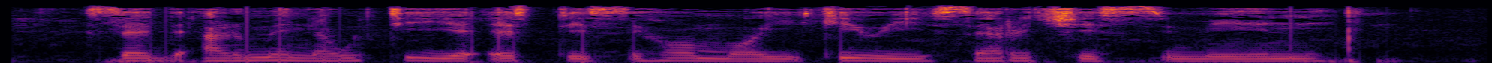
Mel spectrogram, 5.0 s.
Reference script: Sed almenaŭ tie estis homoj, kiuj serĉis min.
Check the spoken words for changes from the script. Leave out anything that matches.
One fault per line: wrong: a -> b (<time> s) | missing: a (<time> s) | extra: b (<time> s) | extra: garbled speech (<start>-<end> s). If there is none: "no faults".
no faults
